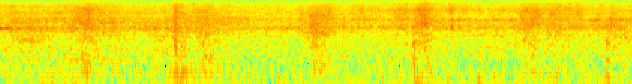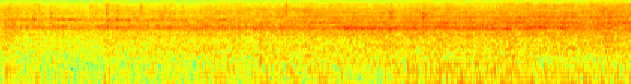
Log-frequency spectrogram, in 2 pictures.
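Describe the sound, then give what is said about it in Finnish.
A train rolls steadily along the rails from Ahtiala toward Vierumäki, its loud continuous rumble punctuated by regular clickety-clack beats from the wheels passing over joints, growing slightly louder toward the end. “Junaa jatkaa taas Ahtialasta Vierumäkeä kohti.”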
